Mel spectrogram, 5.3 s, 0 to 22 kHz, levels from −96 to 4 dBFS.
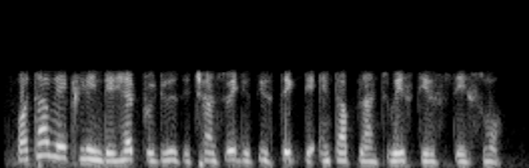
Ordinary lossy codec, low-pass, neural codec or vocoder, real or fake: Opus, 24 kbps; 3.6 kHz; none; real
